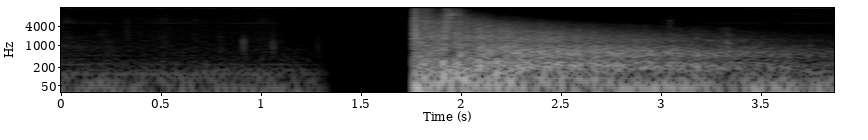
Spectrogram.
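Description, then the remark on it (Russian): A quiet outdoor hush drops to brief silence, then a single loud rifle shot, fired by a man at a wolf, cracks out and rolls away in a long, echoing tail that fades slowly. “Время между встречей с волком и выстрелом теперь показалось длиннее собственной жизни.”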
